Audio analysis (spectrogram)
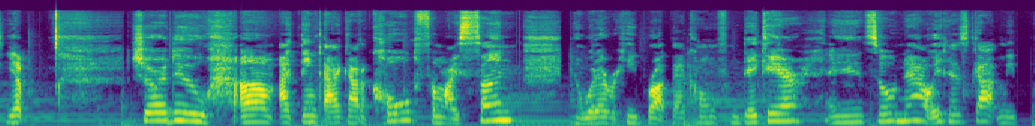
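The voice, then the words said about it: Hoarse, weird-sounding voice. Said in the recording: “I sound a little weird today, is because I have laryngitis.”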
